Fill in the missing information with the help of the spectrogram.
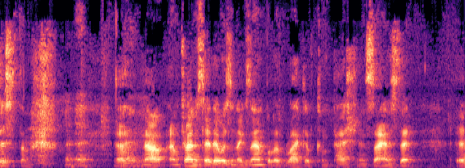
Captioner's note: laughs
